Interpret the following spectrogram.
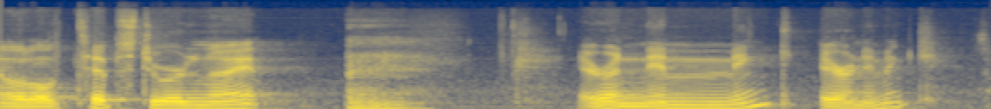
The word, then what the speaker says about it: Aronimink: Aronimink, is how you say it.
